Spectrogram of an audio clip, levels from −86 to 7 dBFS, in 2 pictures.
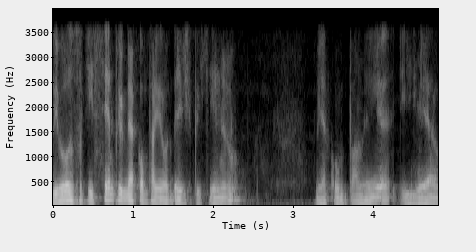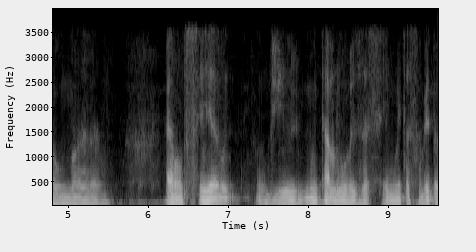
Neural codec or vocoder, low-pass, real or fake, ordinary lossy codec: codec, 24 kHz, 1.5 kbps, HILCodec; 3.6 kHz; fake; none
